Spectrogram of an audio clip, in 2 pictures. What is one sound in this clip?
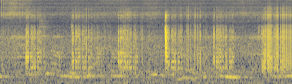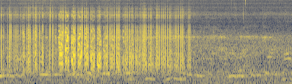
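A video game plays short electronic beeps and a hissing sound effect.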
